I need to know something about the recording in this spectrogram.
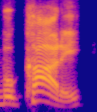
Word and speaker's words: Bukhari: about sahih bukhari um you will pronounce it bukhari b-u-k-h-a-r-i that's considered the most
